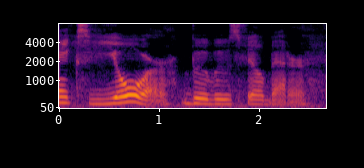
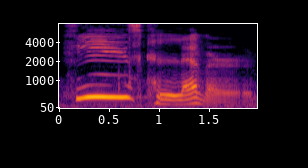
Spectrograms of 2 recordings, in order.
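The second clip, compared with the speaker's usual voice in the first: slow loud emphatic; 10 dB louder, much slower than usual. Acted. Sheep praises Fox.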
